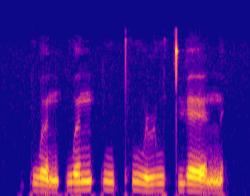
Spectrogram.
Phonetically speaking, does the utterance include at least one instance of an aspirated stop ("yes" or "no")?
yes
